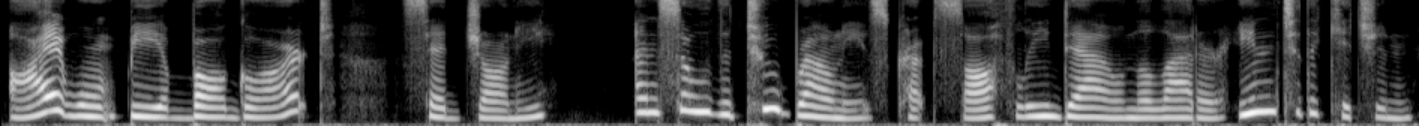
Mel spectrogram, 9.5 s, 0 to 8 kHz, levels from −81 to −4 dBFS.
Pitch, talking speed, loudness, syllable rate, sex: 245 Hz, 125 wpm, -18 LUFS, 3.3 syllables/s, female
